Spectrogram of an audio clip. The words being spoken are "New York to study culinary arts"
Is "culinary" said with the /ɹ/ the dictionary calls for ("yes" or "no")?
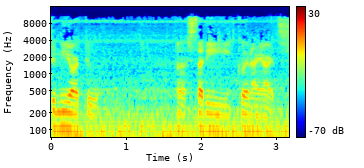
no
